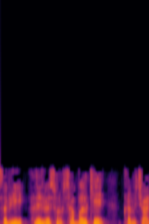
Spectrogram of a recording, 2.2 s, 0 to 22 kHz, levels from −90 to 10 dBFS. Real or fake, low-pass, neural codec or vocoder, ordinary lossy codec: real; 5.4 kHz; none; none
